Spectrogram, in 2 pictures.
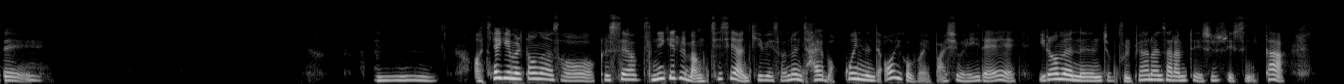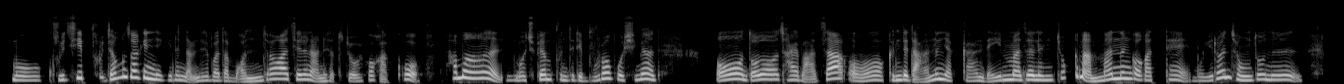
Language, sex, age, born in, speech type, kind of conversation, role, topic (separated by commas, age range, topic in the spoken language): Korean, female, 35-39, South Korea, conversation, advice, advisor, 기대와 현실이 다를 때 실망을 어떻게 줄일 수 있을까요?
